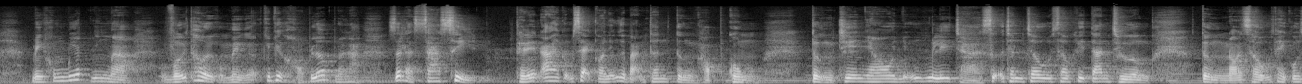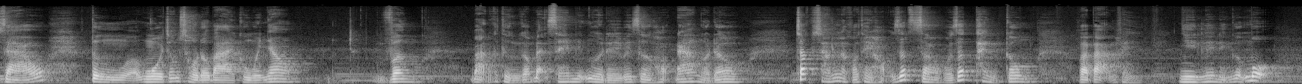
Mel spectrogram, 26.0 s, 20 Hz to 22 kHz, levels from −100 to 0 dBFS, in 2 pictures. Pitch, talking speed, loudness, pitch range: 125 Hz, 220 wpm, -22 LUFS, 105-140 Hz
